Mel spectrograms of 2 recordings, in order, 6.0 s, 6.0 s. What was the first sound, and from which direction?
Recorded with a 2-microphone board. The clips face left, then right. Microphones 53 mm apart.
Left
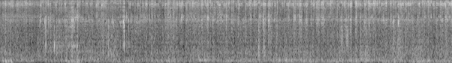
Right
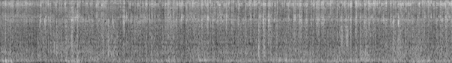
A camera shutter, 65° left (ahead or behind).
